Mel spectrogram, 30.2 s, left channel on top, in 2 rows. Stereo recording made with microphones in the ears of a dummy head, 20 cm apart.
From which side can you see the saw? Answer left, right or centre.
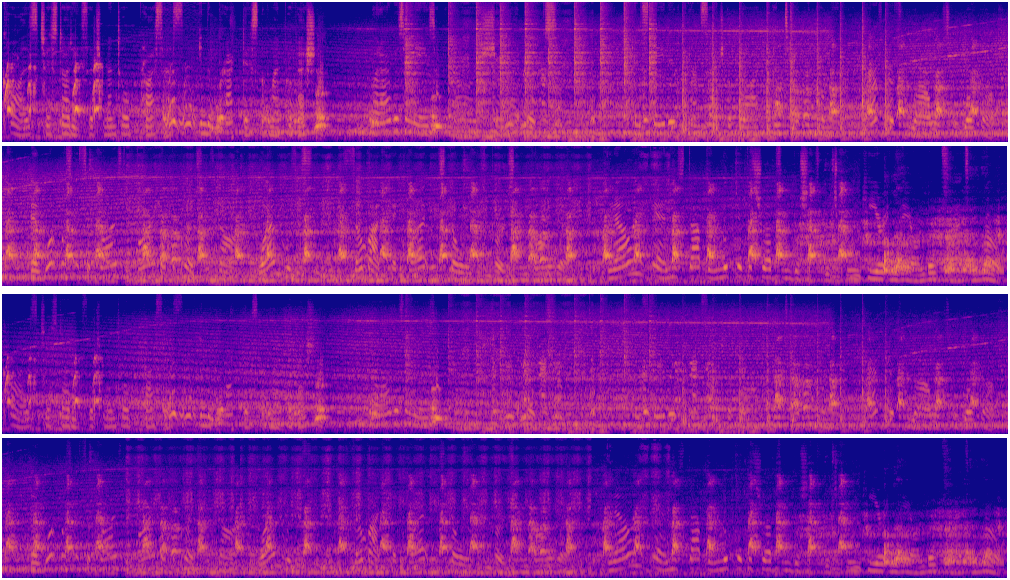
centre.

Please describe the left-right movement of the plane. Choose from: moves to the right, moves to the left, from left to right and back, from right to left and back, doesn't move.
moves to the left.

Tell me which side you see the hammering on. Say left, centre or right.
left.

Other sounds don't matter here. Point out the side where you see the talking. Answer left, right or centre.
left.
